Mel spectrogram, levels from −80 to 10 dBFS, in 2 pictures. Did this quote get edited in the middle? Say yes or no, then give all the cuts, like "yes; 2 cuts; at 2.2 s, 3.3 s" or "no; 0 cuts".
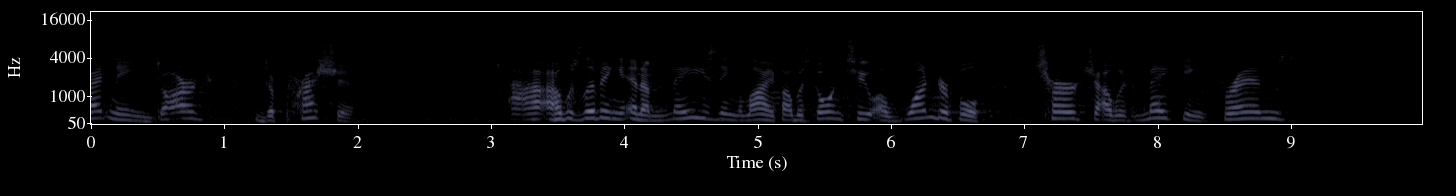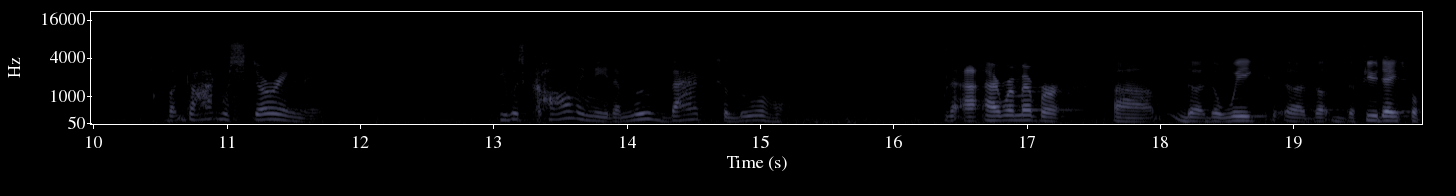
no; 0 cuts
